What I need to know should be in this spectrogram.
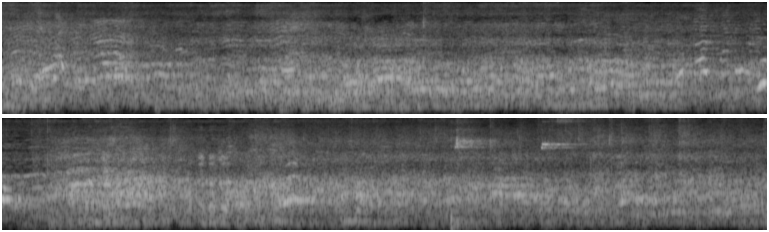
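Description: A large crowd of children and adults chatters and cheers loudly in an echoing hall.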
